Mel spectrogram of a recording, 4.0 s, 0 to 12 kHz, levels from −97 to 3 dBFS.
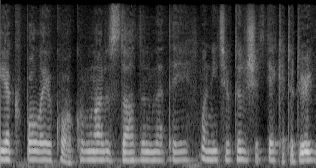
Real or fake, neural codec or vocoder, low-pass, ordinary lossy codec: fake; codec, 16 kHz in and 24 kHz out, 0.4 kbps, LongCat-Audio-Codec, fine tuned four codebook decoder; 10.8 kHz; AAC, 64 kbps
